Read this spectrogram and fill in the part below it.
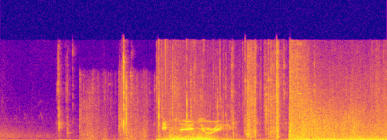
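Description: A rifle clicks and rattles as it is handled.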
